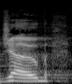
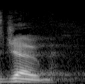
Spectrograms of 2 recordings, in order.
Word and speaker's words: Job: If you have your Bibles, turn with me to the book of Job. Yes, it's pronounced Job, not Job.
